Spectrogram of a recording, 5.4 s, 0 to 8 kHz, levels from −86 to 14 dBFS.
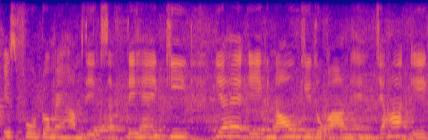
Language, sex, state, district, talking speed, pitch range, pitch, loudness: Hindi, female, Madhya Pradesh, Katni, 180 wpm, 190-220 Hz, 205 Hz, -15 LUFS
